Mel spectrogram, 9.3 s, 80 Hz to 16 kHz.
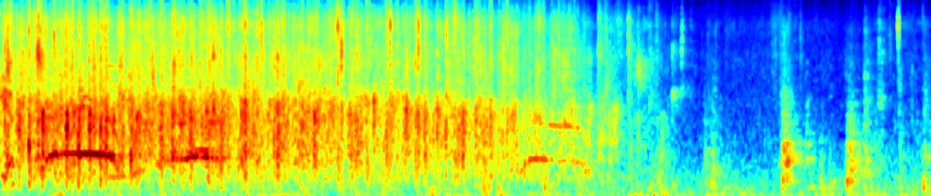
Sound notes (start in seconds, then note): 1.8 audience applauding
